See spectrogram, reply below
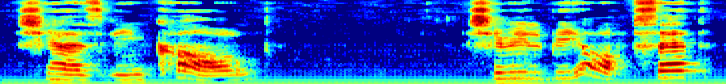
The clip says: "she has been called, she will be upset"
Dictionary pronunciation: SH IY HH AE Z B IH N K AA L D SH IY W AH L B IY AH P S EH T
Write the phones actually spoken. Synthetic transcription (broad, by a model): SH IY HH AE Z B IH N K AA L D SH IY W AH L B IY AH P S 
